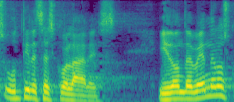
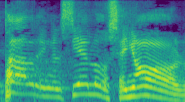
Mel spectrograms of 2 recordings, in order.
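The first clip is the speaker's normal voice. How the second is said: higher, drawn-out mock prayer; put-on prayer voice; 7 semitones higher, slower than usual. Shown as a demonstration. Preacher mimicking showy prayers to God, put-on voice. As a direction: stretch it out in a fake pious voice. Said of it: "No hay que cambiar la voz".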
